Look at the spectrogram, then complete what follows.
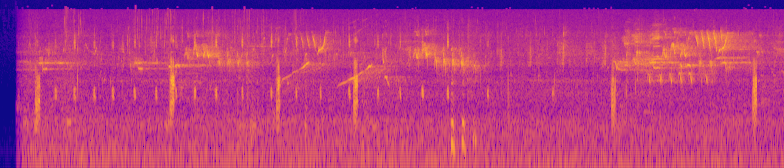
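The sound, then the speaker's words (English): Low, hoarse calls of a common merganser duck sound off now and then amid a busy outdoor chorus of chirping, whistling songbirds and a steady series of rhythmic ticking notes, moderately loud. “Ah, and so now we've got a wonderful duck here. It's called what, a common merganser?”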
